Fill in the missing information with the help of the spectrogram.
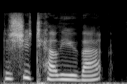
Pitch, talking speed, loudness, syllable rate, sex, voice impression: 230 Hz, 235 wpm, -14 LUFS, 4.9 syllables/s, female, feminine, adult-like, tensed, slightly weak, slightly dark, clear, fluent, intellectual, calm, slightly lively, slightly sharp, modest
